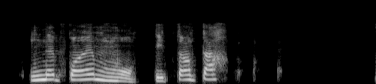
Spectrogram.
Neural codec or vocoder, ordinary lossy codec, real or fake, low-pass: codec, 16 kHz, 4.8 kbps, FACodec; Opus, 24 kbps; fake; 7.2 kHz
